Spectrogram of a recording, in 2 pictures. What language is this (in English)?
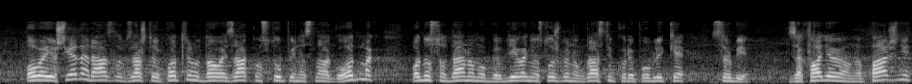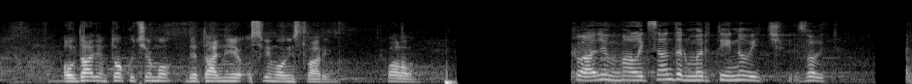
Serbian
